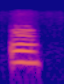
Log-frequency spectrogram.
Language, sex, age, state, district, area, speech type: Manipuri, female, 45-60, Manipur, Churachandpur, urban, conversation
